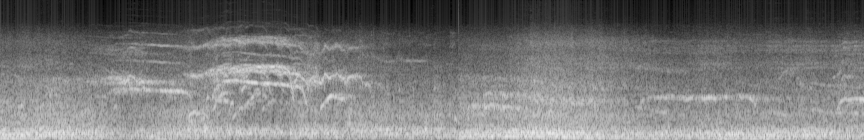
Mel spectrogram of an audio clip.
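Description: Steel roller coaster train rumbling along its track with riders screaming, the screams loudest and most overlapping about two to four seconds in; a second train's rumble and more drawn-out screams follow in the second half.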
